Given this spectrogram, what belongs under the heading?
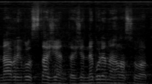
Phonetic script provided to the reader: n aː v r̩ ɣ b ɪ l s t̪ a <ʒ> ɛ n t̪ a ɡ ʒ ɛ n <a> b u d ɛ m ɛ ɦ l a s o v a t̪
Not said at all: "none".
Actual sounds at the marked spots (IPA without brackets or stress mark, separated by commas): ʒ, ɛ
